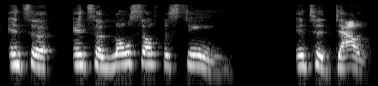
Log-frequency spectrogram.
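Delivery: normal talking voice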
